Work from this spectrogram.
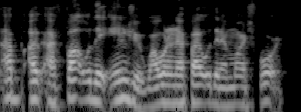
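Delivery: ordinary talk, nothing marked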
